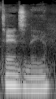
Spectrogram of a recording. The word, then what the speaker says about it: Tanzania: Tanzania, is that how you say it? – Tanzania.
